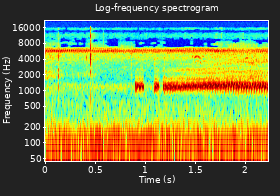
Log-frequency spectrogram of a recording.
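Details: A periodical cicada outdoors on a fine day near a green ash at the Chesapeake Bay Foundation headquarters gives a loud, steady, mid-pitched droning buzz after a few brief stuttering starts.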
